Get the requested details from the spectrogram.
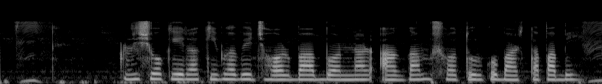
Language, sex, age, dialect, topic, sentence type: Bengali, female, 18-24, Rajbangshi, agriculture, question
